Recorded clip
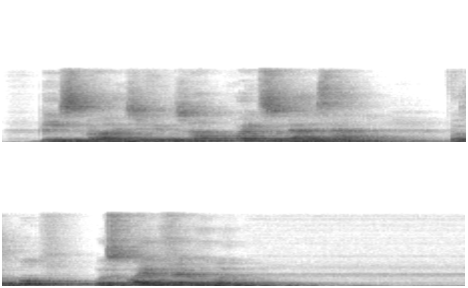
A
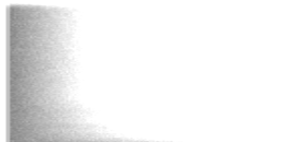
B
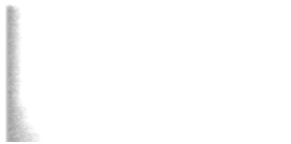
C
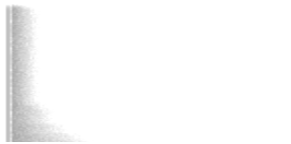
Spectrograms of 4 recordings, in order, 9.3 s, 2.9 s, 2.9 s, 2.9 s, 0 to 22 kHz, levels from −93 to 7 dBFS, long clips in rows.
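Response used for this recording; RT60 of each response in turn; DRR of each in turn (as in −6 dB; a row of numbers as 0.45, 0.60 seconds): A; 1.7, 0.50, 1.2 seconds; −11.0, 1.5, 2.5 decibels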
